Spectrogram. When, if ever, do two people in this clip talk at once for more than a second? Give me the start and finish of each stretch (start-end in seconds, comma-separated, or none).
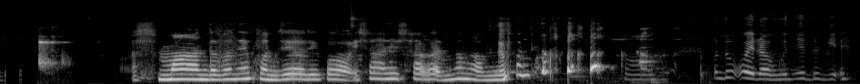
none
